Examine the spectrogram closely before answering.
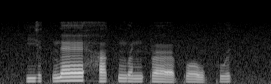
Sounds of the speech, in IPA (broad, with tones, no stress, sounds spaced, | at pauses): j ɪ˨ k̚ n̪ ɛː˥ h ɐ˨˥ k̚ ŋ ɵ˨ n p œː˨˩ p o˨˩ w kʷ ɪ˨˥ k̚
